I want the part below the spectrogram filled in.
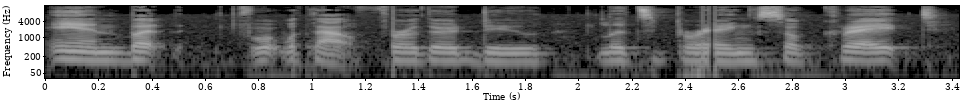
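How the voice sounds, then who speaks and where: A woman's voice: deep voice, level tone, normal speed. A woman co-hosting a casual podcast, chatty and bubbly, laughing easily as she introduces and questions a guest. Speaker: podcast co-host.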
